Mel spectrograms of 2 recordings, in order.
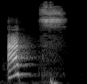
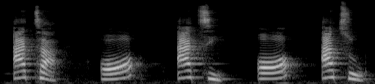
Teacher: I am not attaching any vowel sound to the ta because it has a vowelless sound. So just call the sound of that letter. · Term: Sukoon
